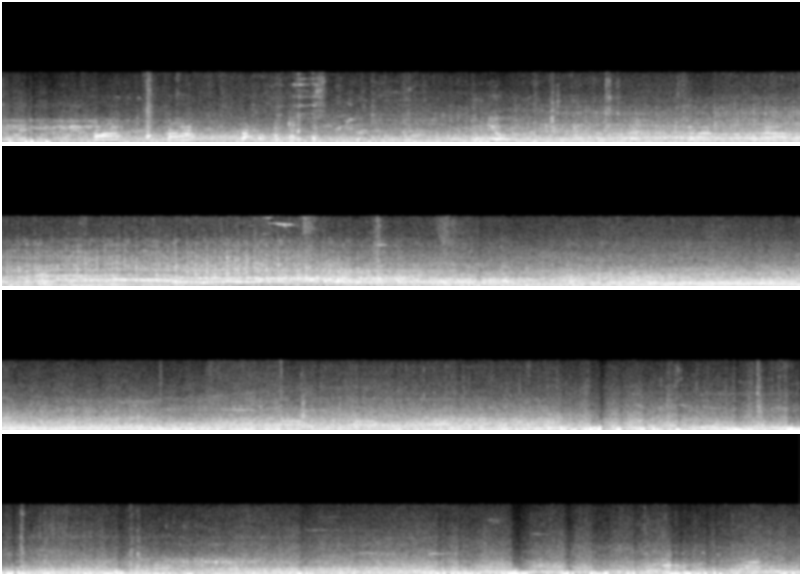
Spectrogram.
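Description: Outdoor street noise: a crowd's background voices over road traffic, with a steady droning tone held for about ten seconds in the middle.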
